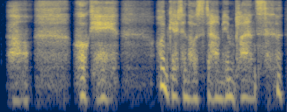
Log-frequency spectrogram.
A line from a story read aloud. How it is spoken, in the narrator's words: she said in a husky whisper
